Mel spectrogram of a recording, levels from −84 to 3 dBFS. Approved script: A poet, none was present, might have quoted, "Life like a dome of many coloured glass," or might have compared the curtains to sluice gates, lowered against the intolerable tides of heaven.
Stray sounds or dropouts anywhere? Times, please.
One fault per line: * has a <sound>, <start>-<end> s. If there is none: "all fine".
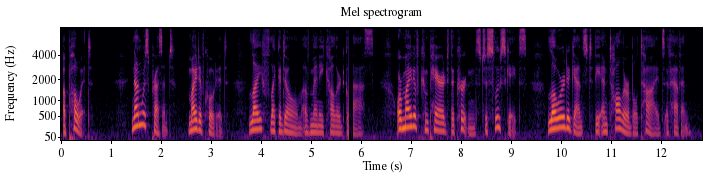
* has a dropout, 5.8-5.9 s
